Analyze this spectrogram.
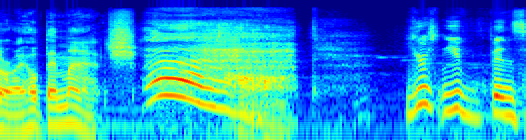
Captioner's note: groans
